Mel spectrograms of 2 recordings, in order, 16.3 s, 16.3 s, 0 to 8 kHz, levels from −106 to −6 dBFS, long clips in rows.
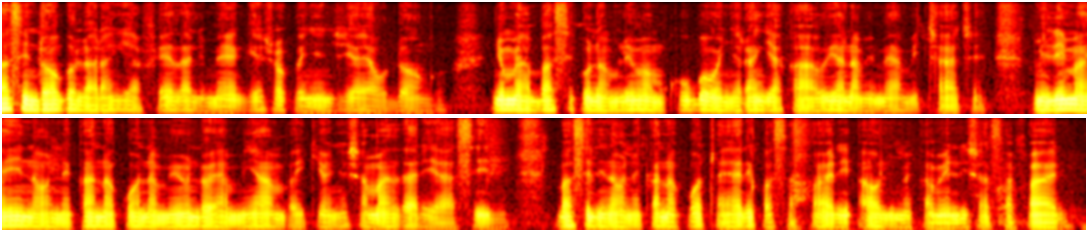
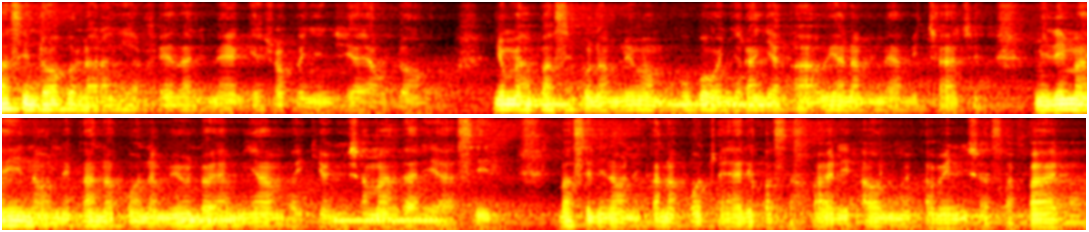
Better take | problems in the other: first | noise reduction (neural separator model SepFormer DNS4)

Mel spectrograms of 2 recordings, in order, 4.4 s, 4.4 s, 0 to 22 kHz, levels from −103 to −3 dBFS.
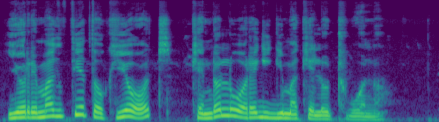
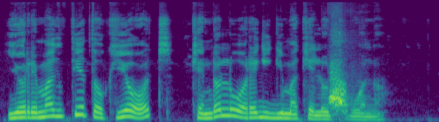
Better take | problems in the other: first | noise reduction (neural mask model RNNoise)

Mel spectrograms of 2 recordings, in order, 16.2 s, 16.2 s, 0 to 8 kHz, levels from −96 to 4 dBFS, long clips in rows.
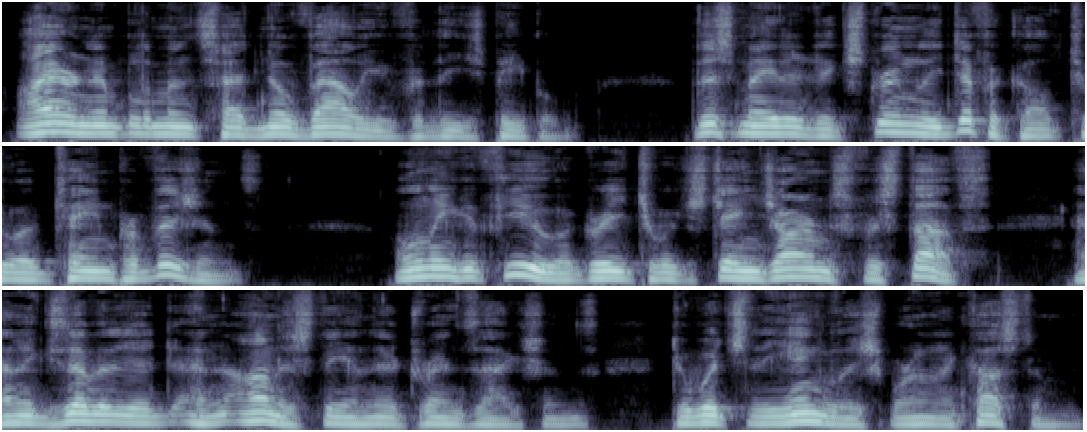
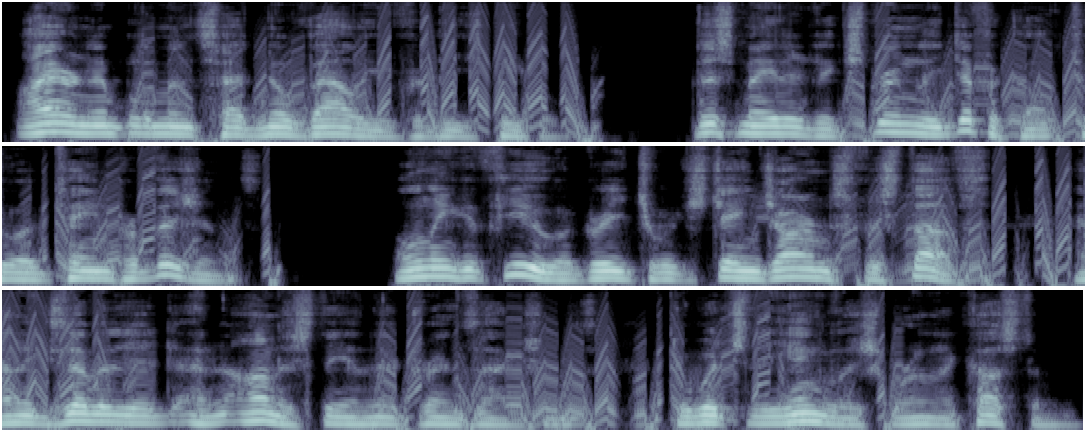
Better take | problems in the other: first | noise reduction (neural mask model Resemble Enhance denoiser)

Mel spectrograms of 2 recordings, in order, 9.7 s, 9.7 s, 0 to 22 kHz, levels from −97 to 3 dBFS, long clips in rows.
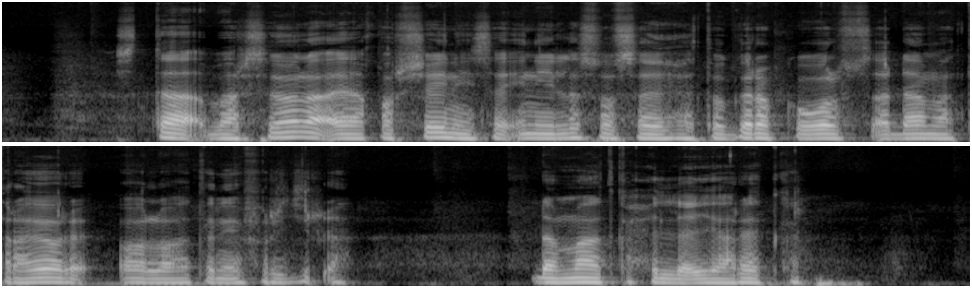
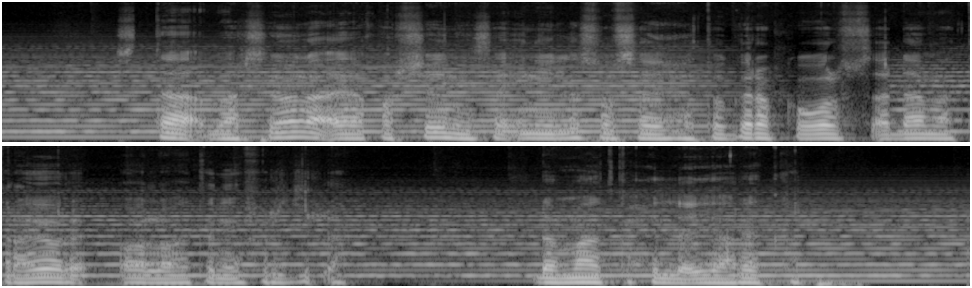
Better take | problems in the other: first | background sound (Musical instrument); 7 dB below the speech

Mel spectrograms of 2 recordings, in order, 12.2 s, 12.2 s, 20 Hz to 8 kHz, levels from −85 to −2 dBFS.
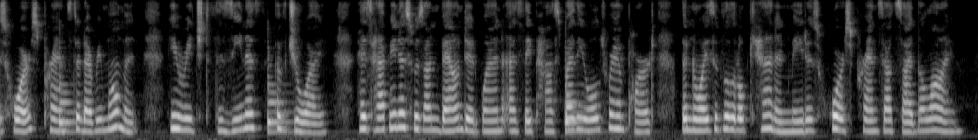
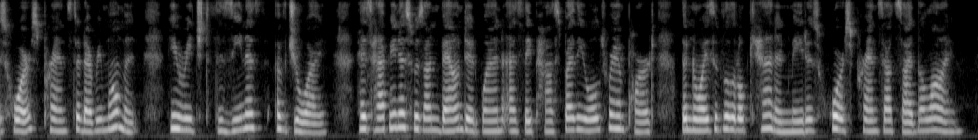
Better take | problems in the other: second | background sound (Bowed string instrument); 12 dB below the speech

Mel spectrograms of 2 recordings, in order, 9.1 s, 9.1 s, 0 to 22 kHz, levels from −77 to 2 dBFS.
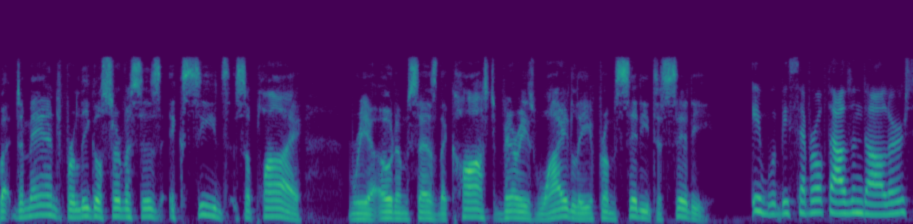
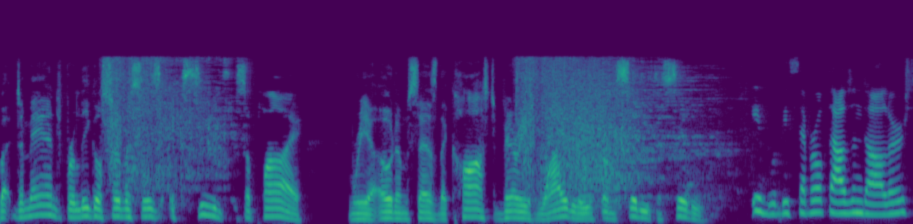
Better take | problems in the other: first | noise reduction (classical method log-MMSE)

